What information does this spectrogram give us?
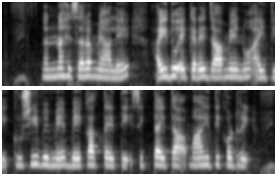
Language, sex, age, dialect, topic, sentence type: Kannada, female, 18-24, Central, banking, question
